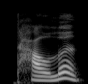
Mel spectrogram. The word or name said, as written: tao3 lun4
